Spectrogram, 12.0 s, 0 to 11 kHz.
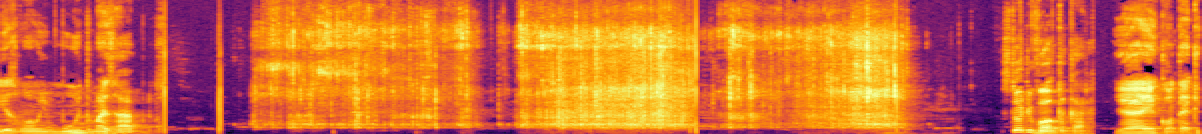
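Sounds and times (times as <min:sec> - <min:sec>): toy truck wheels rolling on stone: 0:02.4 - 0:09.4.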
